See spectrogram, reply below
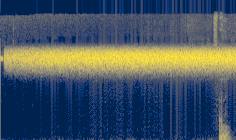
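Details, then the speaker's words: A steady, high-pitched hiss runs throughout, a simulation of hissing-type tinnitus; a voice begins near the end. "En otros casos, el sonido se parece más al sonido que haría un grillo, a lo mejor como esto. En otros es una especie de siseo."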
